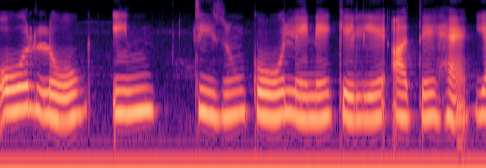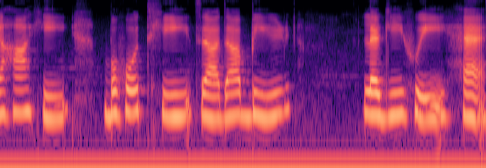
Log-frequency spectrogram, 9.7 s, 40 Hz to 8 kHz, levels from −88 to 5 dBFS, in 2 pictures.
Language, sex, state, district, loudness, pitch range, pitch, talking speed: Hindi, female, Delhi, New Delhi, -18 LUFS, 200-230 Hz, 210 Hz, 115 wpm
